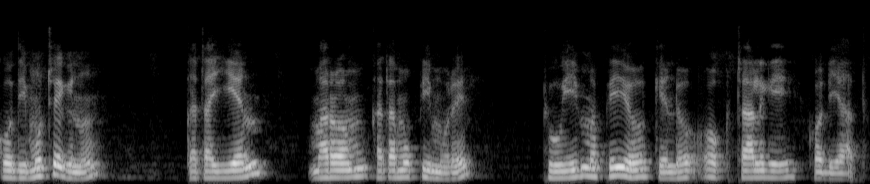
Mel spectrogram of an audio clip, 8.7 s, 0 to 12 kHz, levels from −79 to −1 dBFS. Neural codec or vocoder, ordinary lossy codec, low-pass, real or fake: codec, 16 kHz, 6 kbps, DAC; none; 7.2 kHz; fake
